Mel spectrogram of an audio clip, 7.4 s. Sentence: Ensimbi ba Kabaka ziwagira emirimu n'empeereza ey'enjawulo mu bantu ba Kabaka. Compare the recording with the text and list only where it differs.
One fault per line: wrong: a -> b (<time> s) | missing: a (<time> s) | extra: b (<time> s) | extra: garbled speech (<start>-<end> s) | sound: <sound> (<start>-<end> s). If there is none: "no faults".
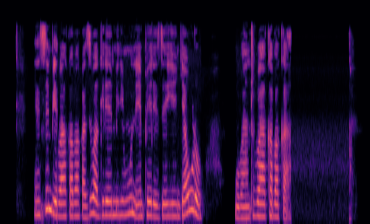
no faults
